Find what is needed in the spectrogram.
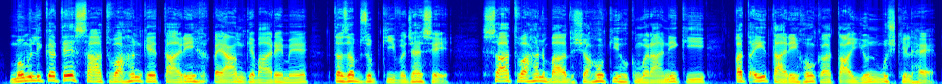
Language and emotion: Urdu, neutral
